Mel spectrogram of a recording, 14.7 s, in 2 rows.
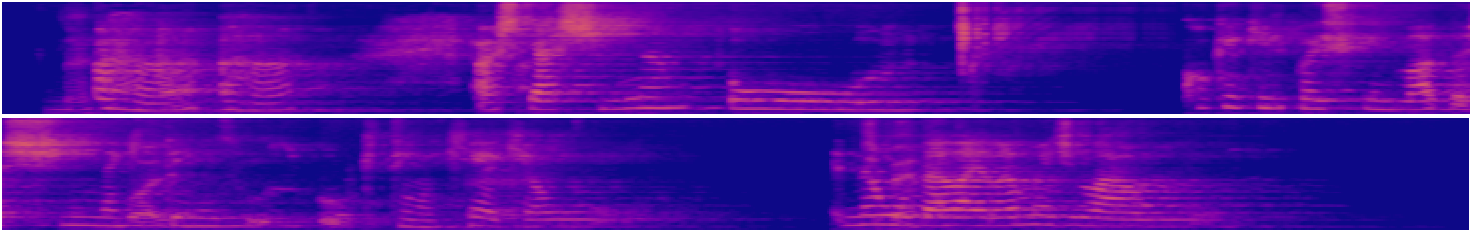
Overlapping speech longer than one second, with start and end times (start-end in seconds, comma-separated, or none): none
